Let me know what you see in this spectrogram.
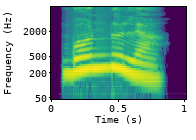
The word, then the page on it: ಬೊಂಡುಲ: boṇḍula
